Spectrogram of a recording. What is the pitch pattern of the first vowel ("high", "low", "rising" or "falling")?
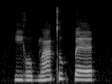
low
